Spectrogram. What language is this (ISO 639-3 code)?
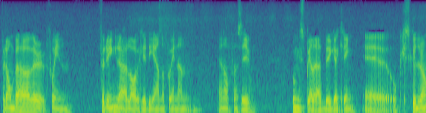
swe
